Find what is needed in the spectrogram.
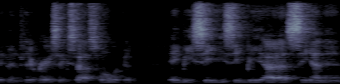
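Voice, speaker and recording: At a moderate pace, a man speaks with an American accent, and room echo can be heard. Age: 70s. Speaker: political commentator. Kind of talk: political monologue. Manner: halting, many fillers and repeats.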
